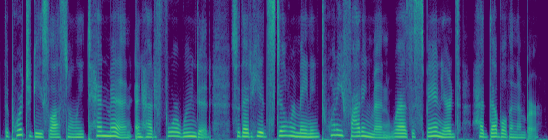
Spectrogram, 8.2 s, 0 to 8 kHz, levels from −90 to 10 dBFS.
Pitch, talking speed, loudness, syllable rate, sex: 205 Hz, 190 wpm, -17 LUFS, 5.3 syllables/s, female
